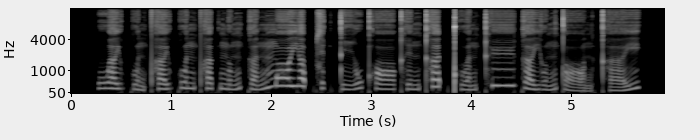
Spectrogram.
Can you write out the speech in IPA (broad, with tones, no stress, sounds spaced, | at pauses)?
w ɐ˧ j kʷ ɐ˨˩ n pʰ ɐ˨˧ j kʷ ɐ˨ n pʰ ɐ˨ k̚ n̪ ʊ˨˥ ŋ k ɐ˨˥ n m ɔː˥ j ɐ˧ p̚ s ɪ˧ k̚ t̪ iː˨˥ w kʰ ɔː˨ kʰ ɪ˨˧ ŋ kʰ ɐ˥ t̚ kʷʰ ɐ˨˧ n kʰ yː˥ k ɐ˨ j ʊ˨˥ ŋ t̪ ɔː˨˩ n kʰ ɐ˨˥ j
